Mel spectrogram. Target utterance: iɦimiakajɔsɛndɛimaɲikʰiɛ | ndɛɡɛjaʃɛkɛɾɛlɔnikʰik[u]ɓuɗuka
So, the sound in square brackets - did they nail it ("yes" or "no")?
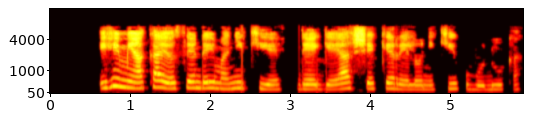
yes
